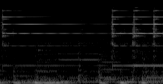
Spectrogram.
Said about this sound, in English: The true intonation of the bell. This is an actual call bell. I'm sure it's just like for fun and games, but it really like works.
